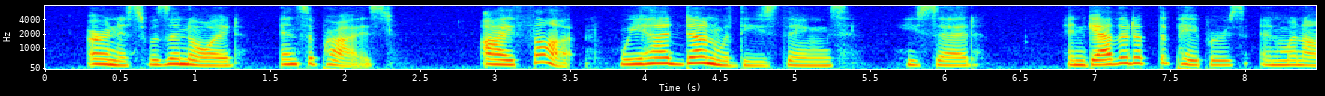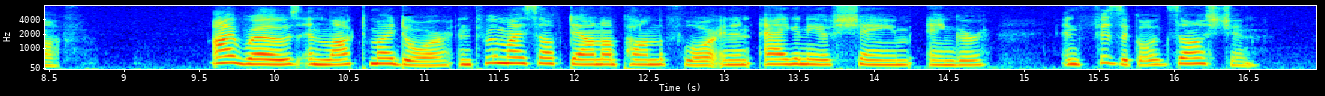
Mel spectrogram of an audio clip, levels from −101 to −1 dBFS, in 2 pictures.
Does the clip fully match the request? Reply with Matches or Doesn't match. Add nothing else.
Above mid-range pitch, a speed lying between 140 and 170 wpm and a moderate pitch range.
Matches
